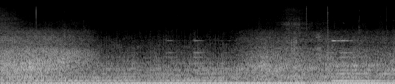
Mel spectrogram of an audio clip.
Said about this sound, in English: I think our bus is coming. And I hope you can hear most of this, because I know the traffic's loud. Man, I hope you can hear it.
